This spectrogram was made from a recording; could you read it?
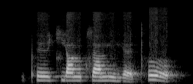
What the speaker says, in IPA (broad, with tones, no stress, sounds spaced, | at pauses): pʰ e˥ ɪ̯ t͡ɕ j ɑ˥ ŋ t͡s ä˥ n̪ ʊ˨ ŋ j ɛ̰˨˩ t̪ʰ ɤ˥˩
